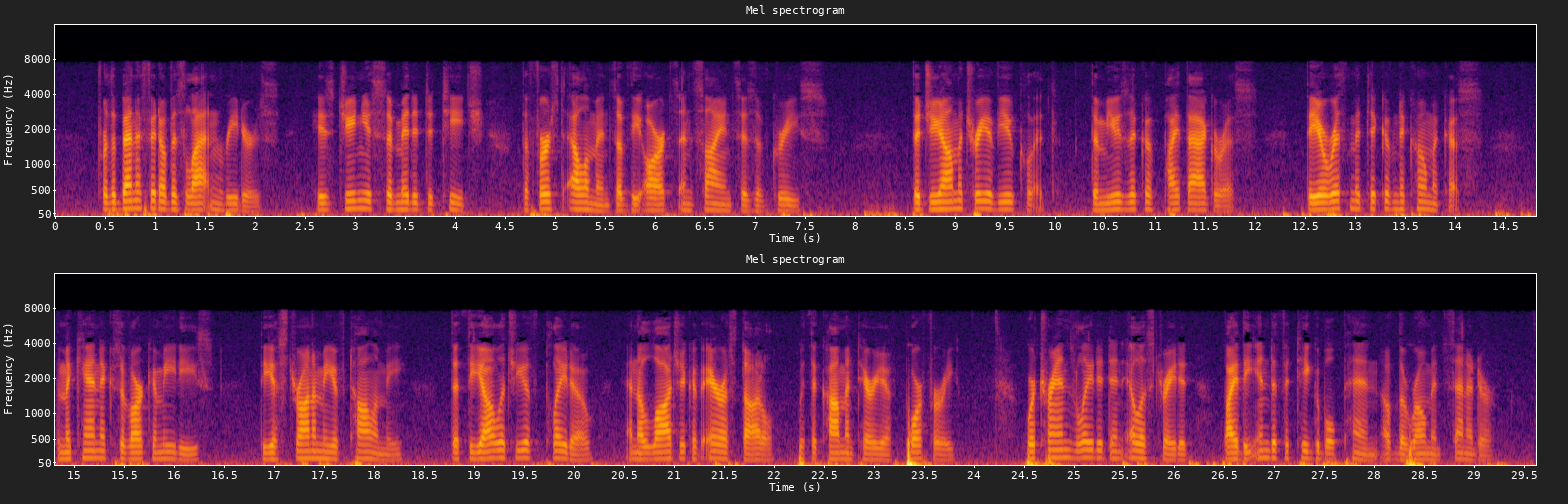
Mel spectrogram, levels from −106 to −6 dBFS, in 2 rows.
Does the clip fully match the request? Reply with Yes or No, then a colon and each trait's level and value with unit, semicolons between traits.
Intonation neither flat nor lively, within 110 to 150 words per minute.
Yes: average, 3.2 semitones; average, 140 wpm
